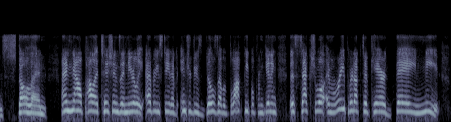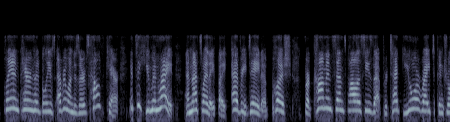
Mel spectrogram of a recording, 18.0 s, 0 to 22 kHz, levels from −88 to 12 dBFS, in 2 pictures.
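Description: Speex codec damage runs throughout the speech, plainly audible as a grainy, hoarse texture from starved excitation coding, consistent with about 10 kbps, with nothing above 7.7 kHz.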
